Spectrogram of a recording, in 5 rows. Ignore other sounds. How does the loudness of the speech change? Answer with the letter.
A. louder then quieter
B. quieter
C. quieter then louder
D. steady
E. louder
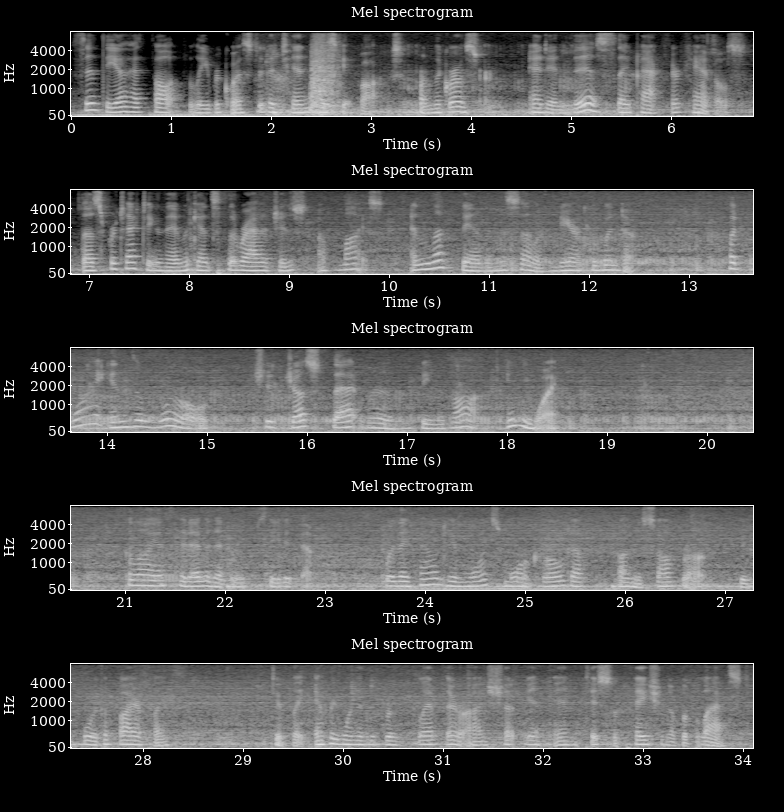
D.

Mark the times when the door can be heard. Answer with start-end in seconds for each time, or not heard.
2.4-3.2.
